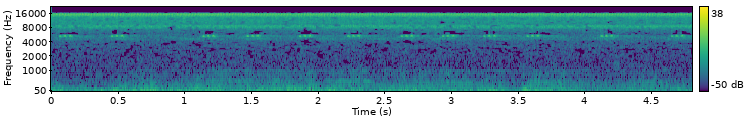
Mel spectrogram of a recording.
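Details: Cricket chirping in summer countryside near golden wheat, sharp high pulses roughly twice a second, partly masked by louder low rumbling breeze.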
